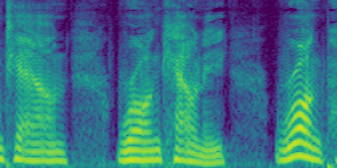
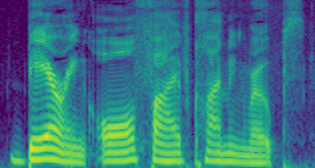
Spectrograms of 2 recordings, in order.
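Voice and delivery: ordinary delivery, nothing marked

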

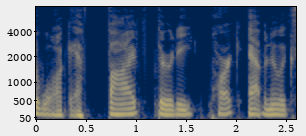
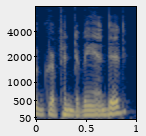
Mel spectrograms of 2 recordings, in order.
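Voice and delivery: plain reading voice

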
